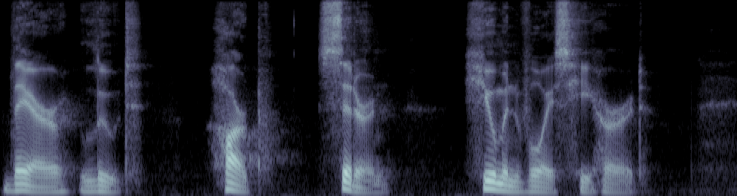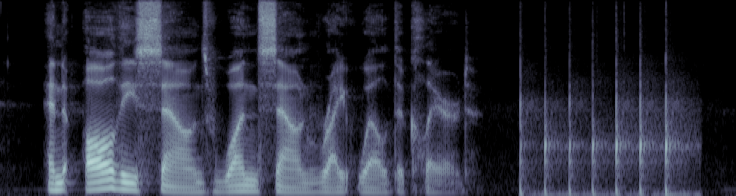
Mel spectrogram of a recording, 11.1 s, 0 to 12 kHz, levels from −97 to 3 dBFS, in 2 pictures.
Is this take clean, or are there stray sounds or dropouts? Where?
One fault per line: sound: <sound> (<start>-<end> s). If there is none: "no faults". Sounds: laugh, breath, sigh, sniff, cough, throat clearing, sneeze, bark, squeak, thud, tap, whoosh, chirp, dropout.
sound: thud (9.4-10.8 s)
